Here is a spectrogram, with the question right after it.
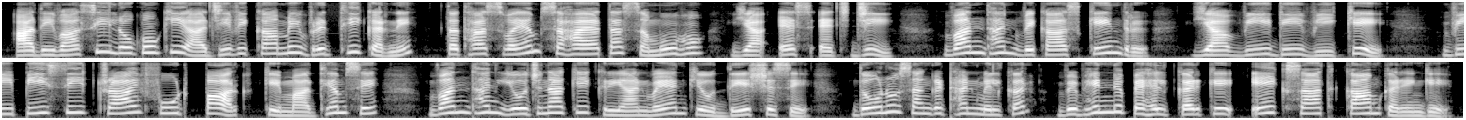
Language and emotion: Hindi, neutral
